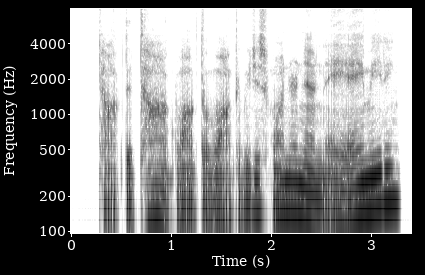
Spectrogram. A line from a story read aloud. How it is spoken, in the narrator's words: Tom leaned close to me and whispered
